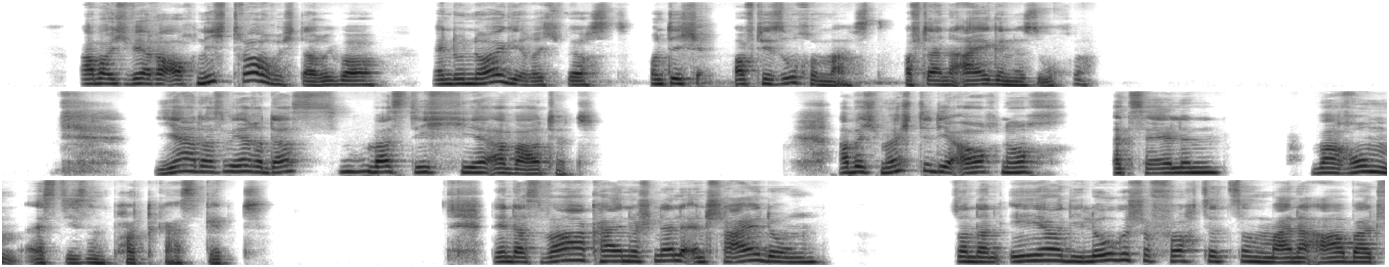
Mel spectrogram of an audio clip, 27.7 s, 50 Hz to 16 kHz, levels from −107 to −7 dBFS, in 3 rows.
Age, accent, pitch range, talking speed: 50-69, German, 185-225 Hz, 115 wpm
